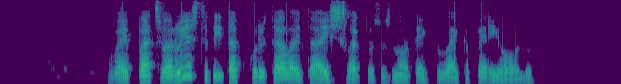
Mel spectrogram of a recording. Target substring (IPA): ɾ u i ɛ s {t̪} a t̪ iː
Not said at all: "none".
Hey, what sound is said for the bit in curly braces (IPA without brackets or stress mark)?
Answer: t̪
